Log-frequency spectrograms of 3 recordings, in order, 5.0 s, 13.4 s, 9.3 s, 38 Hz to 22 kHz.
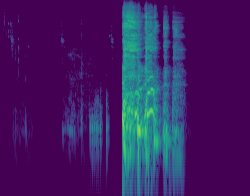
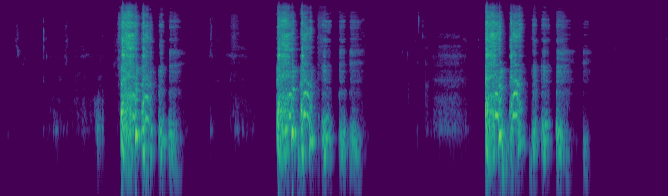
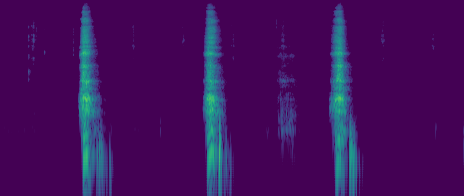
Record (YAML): cough_length: 5.0 s
cough_amplitude: 32768
cough_signal_mean_std_ratio: 0.33
three_cough_length: 13.4 s
three_cough_amplitude: 32768
three_cough_signal_mean_std_ratio: 0.34
exhalation_length: 9.3 s
exhalation_amplitude: 32768
exhalation_signal_mean_std_ratio: 0.21
survey_phase: beta (2021-08-13 to 2022-03-07)
age: 45-64
gender: Male
wearing_mask: 'No'
symptom_none: true
smoker_status: Ex-smoker
respiratory_condition_asthma: true
respiratory_condition_other: false
recruitment_source: REACT
submission_delay: 4 days
covid_test_result: Negative
covid_test_method: RT-qPCR
influenza_a_test_result: Unknown/Void
influenza_b_test_result: Unknown/Void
